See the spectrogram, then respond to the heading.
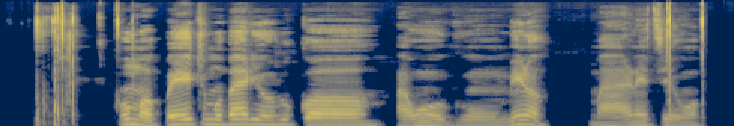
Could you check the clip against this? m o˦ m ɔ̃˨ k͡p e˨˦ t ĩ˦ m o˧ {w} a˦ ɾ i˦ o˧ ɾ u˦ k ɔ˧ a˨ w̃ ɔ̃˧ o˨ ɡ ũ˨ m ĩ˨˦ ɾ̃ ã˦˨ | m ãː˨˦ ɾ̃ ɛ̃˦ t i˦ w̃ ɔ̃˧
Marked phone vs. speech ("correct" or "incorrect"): incorrect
